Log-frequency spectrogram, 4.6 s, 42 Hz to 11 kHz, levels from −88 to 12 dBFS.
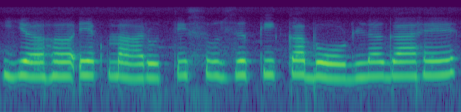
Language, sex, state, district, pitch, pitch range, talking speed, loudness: Hindi, female, Madhya Pradesh, Dhar, 255 Hz, 250-265 Hz, 105 wpm, -16 LUFS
